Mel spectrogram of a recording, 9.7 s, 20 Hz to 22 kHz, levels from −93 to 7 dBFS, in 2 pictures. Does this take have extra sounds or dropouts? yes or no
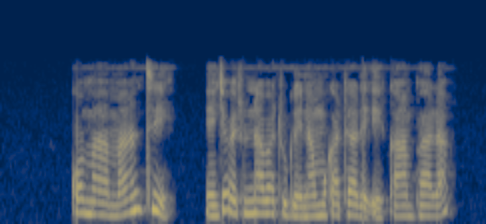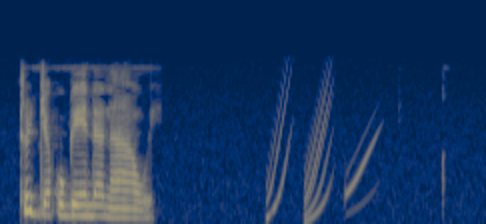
yes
